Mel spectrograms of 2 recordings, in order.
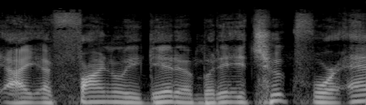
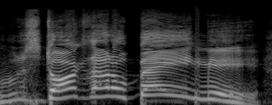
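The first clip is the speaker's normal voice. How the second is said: mock, mounting, angry frustration, pitched up; 11 semitones higher than usual. Speaker retells calling a dog that won't obey; retelling getting angry. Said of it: "and I'm getting angry".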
